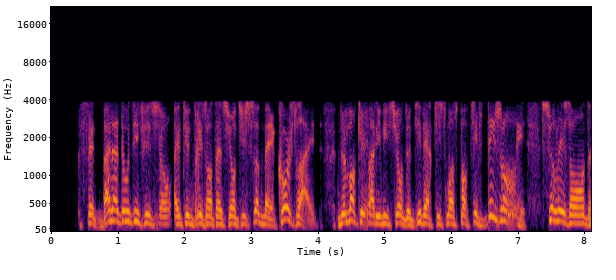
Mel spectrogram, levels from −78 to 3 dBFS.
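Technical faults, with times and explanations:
Throughout: G.729 codec. The speech sounds slightly rough and synthetic and nothing is heard above 4 kHz, which fits 8 kbit/s G.729A. Each 10 ms frame is rebuilt from a vocal-tract filter, a pitch predictor and a few pulses. That gives a buzzy graininess rather than the watery smearing of transform codecs.
1.55–1.69 s, 4.68–4.80 s, 6.83–7.06 s: VoIP packet loss concealed by the speech codec. The gaps last 60, 80 and 140 ms and fall just before "est une présentation du", just before "l'émission de divertissement sportif", and just after "l'émission de divertissement sportif". In each gap the decoder repeats its last pitch and filter at falling gain, so the sound stretches into a fading buzzy tone or coloured noise instead of a silent dropout or a hard click. The speech stays weak briefly after each gap while the decoder's state recovers.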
